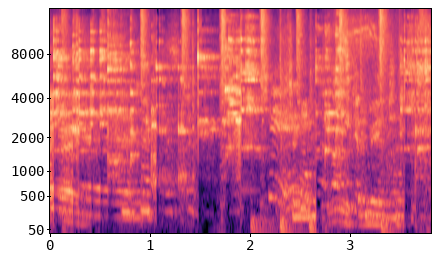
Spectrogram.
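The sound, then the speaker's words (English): Glasses clink together in a toast several times in quick succession, bright, as voices chatter and murmur underneath. “Cheers. Cheers. Cheers.”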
